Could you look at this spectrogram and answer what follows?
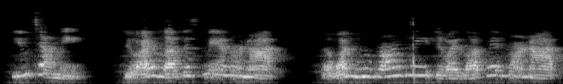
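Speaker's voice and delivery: Grushenka. Acted. Reads Grushenka's pleading questions.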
